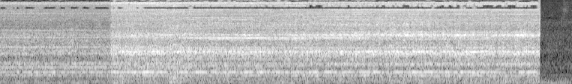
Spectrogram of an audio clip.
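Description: Stand mixer motor running with a steady whine while its flat beater churns dry bath bomb mixture in a stainless steel bowl. It gets louder about a second and a half in, then cuts off suddenly near the end as the mixer is switched off.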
